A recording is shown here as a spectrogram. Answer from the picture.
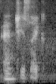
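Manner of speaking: ordinary talk, nothing marked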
